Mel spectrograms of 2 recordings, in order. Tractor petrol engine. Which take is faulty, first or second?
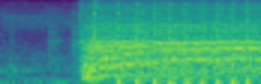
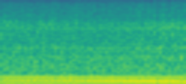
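first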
